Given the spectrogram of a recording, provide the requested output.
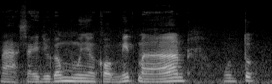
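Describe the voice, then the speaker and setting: A man speaks in a fairly high voice. His pitch varies in an ordinary way. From Indonesia, Karawang, West Java. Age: 20s. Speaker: fresh graduate job applicant. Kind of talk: video resume self-introduction.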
